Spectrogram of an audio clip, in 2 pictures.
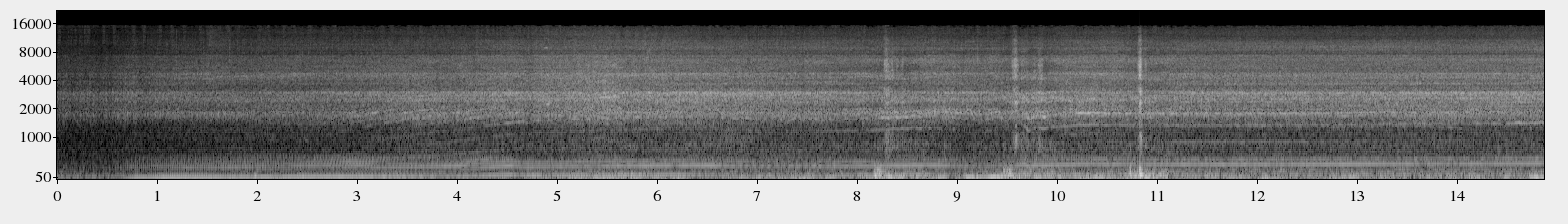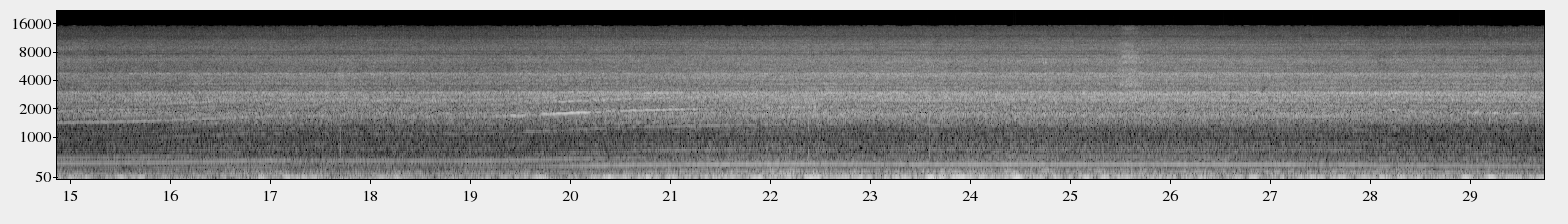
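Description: Suzuki GSX-R750 sport bike's inline-four engine pulling away from a stop, revs climbing through the gears with a couple of shifts about ten seconds in, then running at steady cruising revs, with wind noise on the helmet-mounted microphone.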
